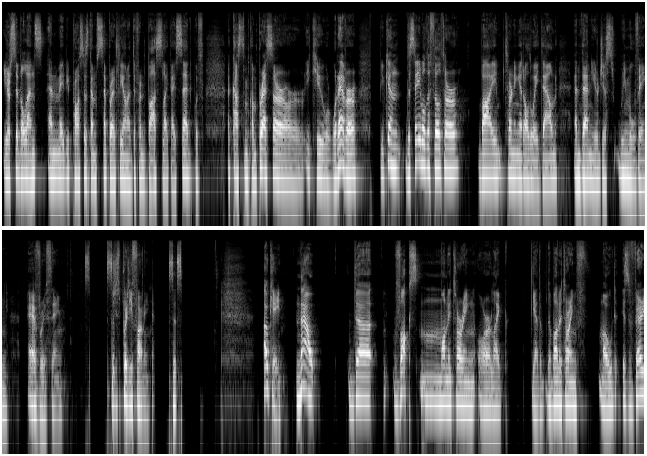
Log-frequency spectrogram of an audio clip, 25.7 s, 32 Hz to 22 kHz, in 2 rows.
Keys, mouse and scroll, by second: 8.8 click, 11.3 click, 13.9 click.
